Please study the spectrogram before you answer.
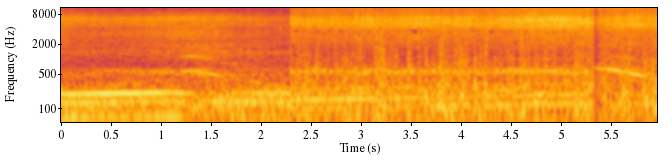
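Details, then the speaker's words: Seat Toledo 1.9 TDI diesel with a badly holed exhaust pipe: loud raspy revving, blatty note and a pop when the throttle is released; exhaust leak, owner plans to weld the pipe. "su prakiūrius dūle žiūriu mano siatas įgavo tokių sportinių garsų nežinau kažkaip reikia pamėgint parodyt žodžiu spaudi gazą ir kai atleidi toks poovą kaip suveikimas"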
